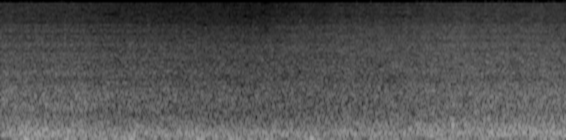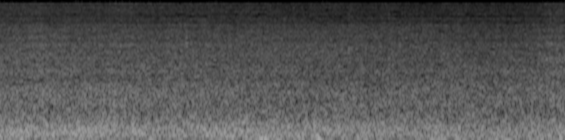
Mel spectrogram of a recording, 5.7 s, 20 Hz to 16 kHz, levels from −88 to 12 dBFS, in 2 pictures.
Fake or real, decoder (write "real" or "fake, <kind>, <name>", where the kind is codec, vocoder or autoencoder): real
